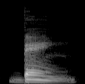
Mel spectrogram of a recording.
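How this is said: It is said in an American English accent. "En cierto inglés estadounidense"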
